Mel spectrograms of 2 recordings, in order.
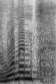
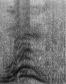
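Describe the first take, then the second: First: It is said softly and gently. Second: It is said sharply and harshly.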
